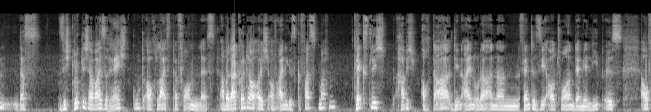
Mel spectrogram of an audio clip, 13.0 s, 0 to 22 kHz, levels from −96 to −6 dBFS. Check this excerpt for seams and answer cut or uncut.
cut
